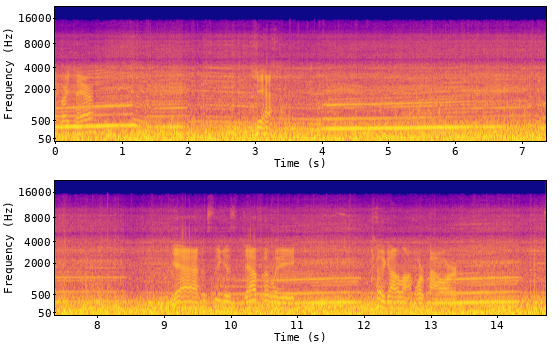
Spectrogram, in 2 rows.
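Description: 2007 Yamaha R6's inline-four engine accelerating hard through the gears with a GYTR exhaust. Its pitch climbs steadily, then drops at each upshift, several times over, all under heavy wind rush on the onboard camera.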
